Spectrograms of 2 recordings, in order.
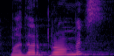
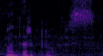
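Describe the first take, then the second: First: Rising on promise, asking; demanding promise. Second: mother promise said low and much softer, falling; soft oath. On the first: Delilah makes Samson swear, coaxing. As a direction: press for the promise with a lift on promise. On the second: Samson swears to Delilah, softly and low. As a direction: murmur the promise in a low fall. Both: Acted.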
